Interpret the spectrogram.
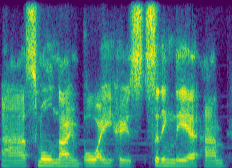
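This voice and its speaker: A man's voice: medium pitch, flat delivery, slow, soft background music. A young man narrating as game master, rambling with lots of fillers. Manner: rambling, many fillers, chuckling.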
